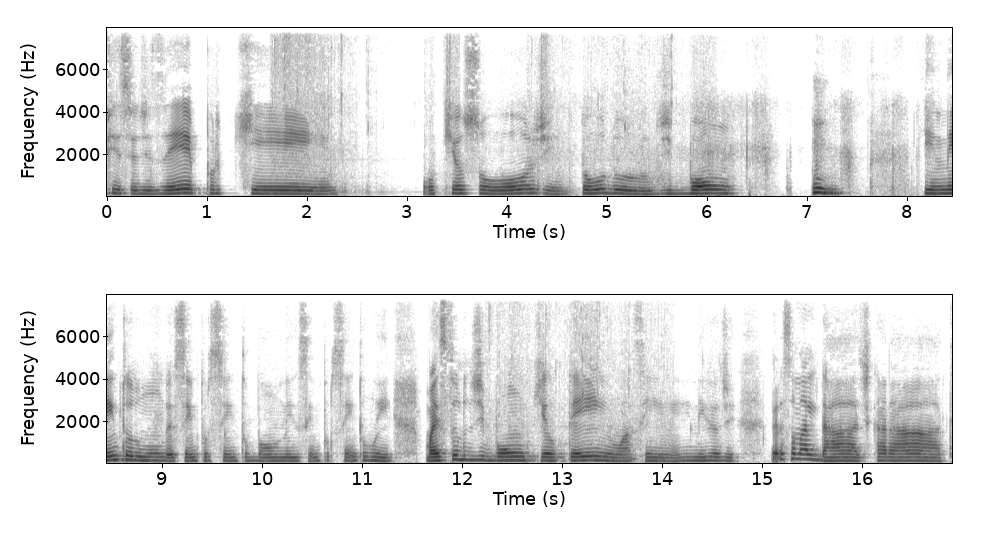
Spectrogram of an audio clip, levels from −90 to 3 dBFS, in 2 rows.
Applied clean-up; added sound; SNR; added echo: neural mask model RNNoise.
